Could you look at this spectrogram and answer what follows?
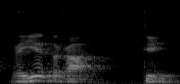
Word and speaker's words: réhydraté: Puis nous avons Ré, Yé, la lettre H, on ne la prononce pas. Réhydraté, réhydraté.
